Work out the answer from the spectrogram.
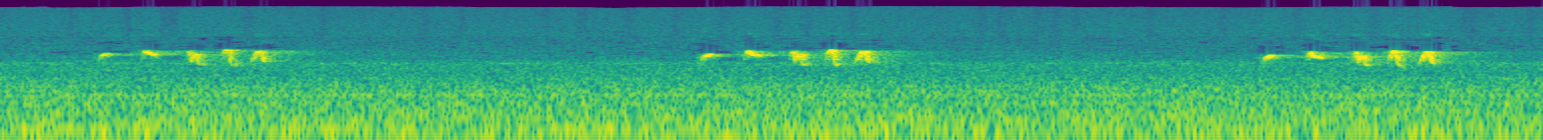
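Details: Lesser cuckoo, which calls both day and night, gives three loud, clipped phrases of about five quick whistled notes, repeated roughly every three seconds over a soft background hiss.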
